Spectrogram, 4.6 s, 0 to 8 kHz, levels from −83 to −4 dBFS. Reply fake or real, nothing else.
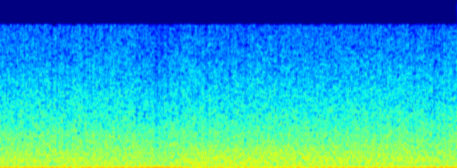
real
